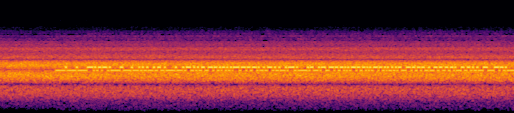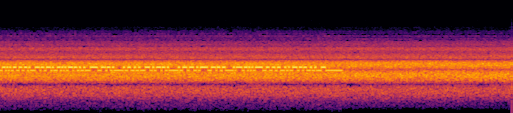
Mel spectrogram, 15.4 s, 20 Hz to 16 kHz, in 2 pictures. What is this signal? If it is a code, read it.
RTTY (45.45 baud, 170 Hz shift), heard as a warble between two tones, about 1600 Hz centre, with radio static and a narrow filter. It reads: VK2KNW DE HA3BZ R R FB LUIGI. RIG HR 5 W, ANT VERTICAL.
